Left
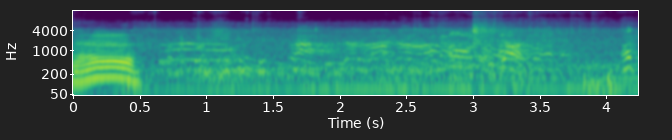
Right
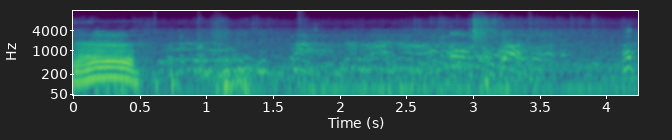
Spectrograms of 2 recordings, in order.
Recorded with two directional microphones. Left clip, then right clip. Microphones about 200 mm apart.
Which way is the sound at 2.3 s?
30° left (ahead or behind).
